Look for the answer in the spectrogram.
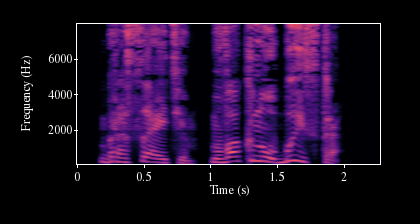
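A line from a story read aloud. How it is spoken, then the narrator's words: Yelling. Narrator (Russian): заорала я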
